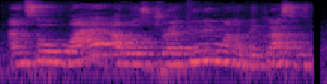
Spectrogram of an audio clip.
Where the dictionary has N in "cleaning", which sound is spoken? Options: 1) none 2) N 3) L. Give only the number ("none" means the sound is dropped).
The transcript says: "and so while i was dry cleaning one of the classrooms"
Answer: 1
